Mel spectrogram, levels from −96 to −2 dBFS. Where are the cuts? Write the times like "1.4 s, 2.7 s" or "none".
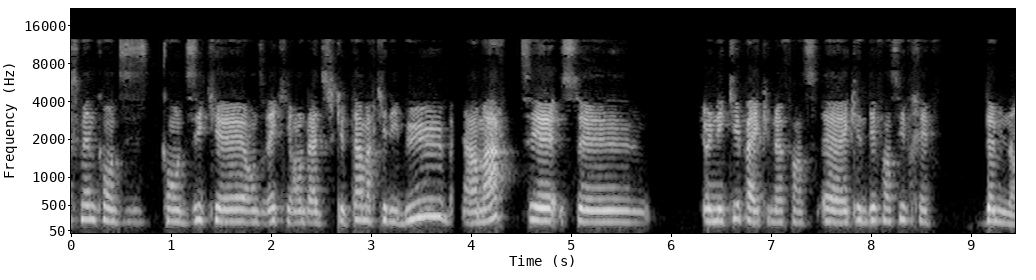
3.8 s, 8.4 s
